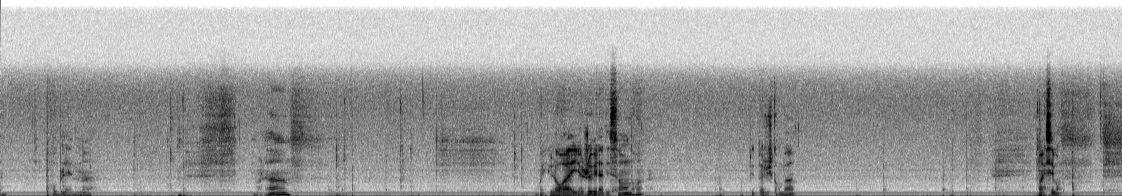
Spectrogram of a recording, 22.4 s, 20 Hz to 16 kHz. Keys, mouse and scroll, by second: 1.7 F2, 1.9 click, 2.8 F1, 3.7 Delete, 6.4 F2, 7.2 click, 8.2 F2, 8.5 click, 10.4 F1, 10.9 click, 12.2 click, 13.3 click, 15.4 click, 17.8 click, 19.0-20.0 drag, 20.8 ctrl+click, 20.9 ctrl+z, 21.5 click.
